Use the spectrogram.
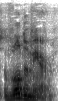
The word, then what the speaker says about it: Volodymyr: of Prince Vladimir, or as it's pronounced by the Ukrainians, Volodymyr.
